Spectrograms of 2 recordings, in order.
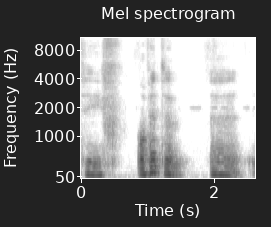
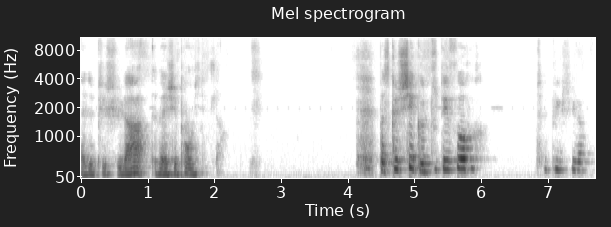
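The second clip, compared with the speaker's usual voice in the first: tearful, close to crying; 4 semitones higher than usual. Speaking of not wanting to be here on Earth, about to cry. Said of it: "je vais pleurer".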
